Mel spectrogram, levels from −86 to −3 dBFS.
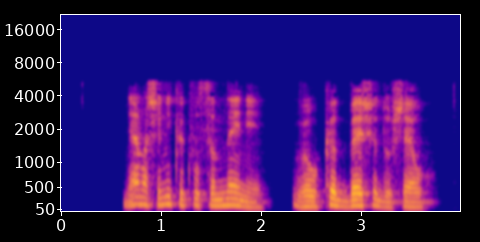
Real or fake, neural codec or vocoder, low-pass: real; none; 5.4 kHz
